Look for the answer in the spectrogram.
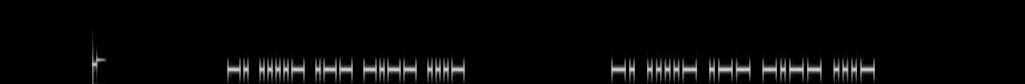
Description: Morse code, heard as a keyed tone, about 29 wpm, 700 Hz. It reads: N4WYV N4WYV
